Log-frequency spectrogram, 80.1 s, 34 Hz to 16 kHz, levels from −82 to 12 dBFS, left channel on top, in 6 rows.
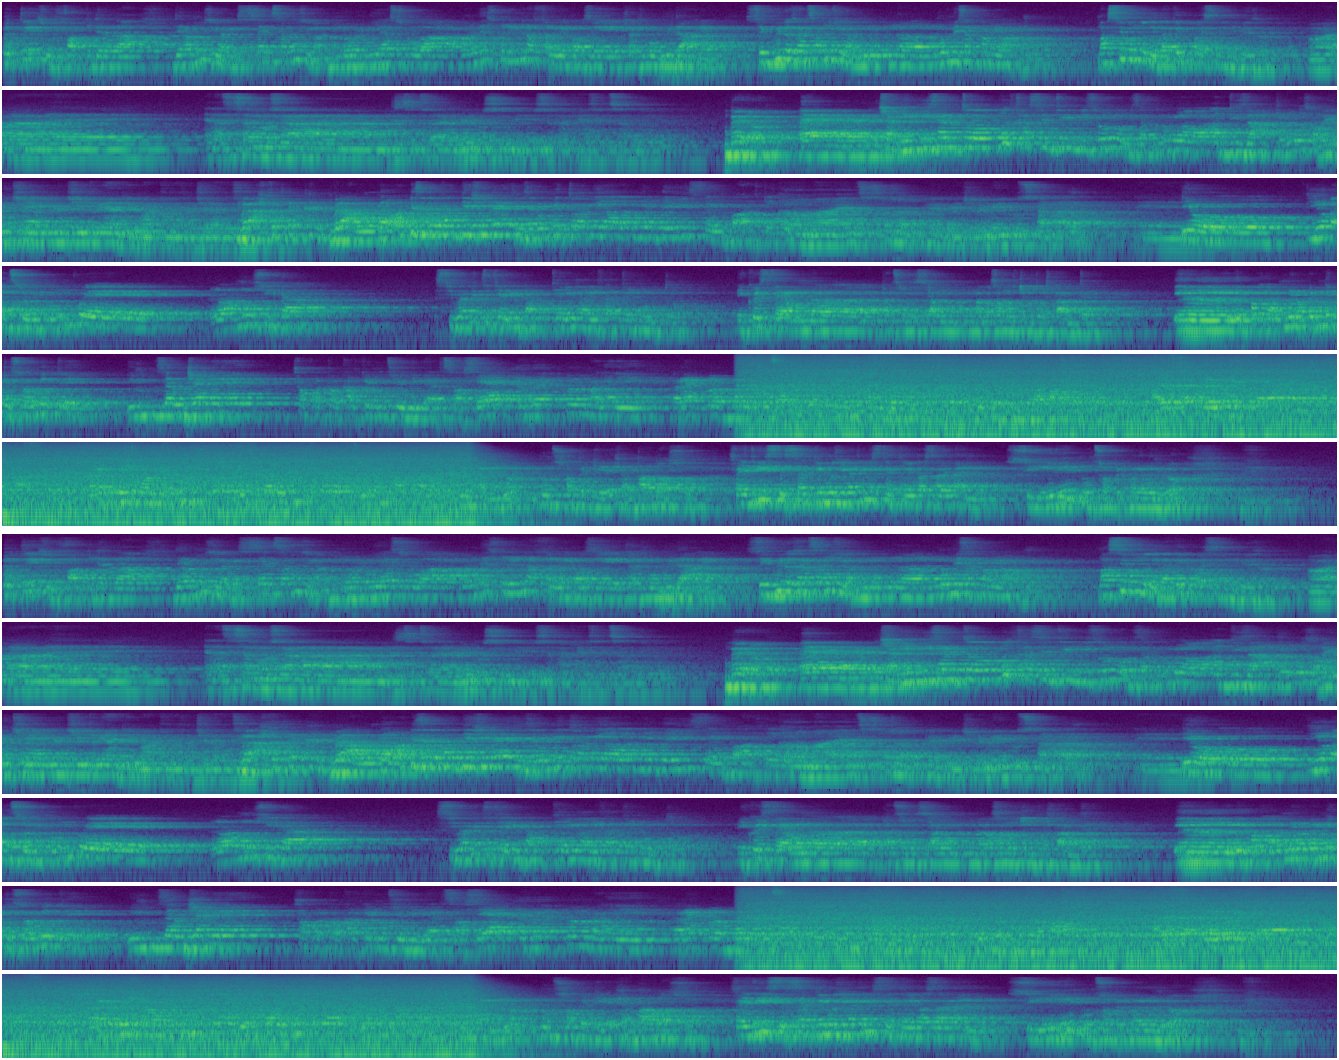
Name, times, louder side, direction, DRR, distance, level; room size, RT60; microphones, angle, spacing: voice 1, 0.0-7.1 7.4-10.4 10.9-12.7 20.6-21.0 21.3-27.1 29.0-34.5 37.0-37.5 38.5-39.4 39.7-41.5 42.1-43.1 44.4-46.8 47.4-51.0 51.8-54.2 54.6-55.8 56.3-59.8 60.1-64.6 64.9-78.9, left 1 dB, 75° left, -8 dB, 0.7 m, -22 dB
voice 2, 13.0-14.7 15.4-20.0 21.7-21.8 26.5-29.2 34.4-37.3 38.0-38.6 51.8-52.3 79.1-79.3, equal, 5° right, -7 dB, 1.0 m, -26 dB
sound 1, 60.7-71.5, equal, 15° left, 0.8 m, -21 dB
4.9 x 4.6 x 4.5 m, 2.7 s
head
